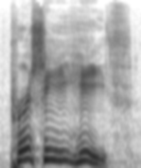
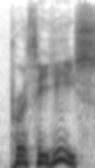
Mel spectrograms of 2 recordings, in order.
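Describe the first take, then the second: First: The s in Percy is a clear s. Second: The s in Percy is lisped like th. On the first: The speaker calls it right. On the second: The speaker calls it wrong.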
